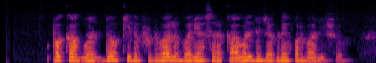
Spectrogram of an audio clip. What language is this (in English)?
Pashto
